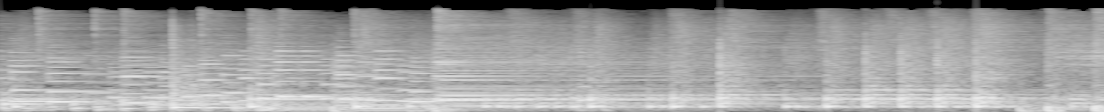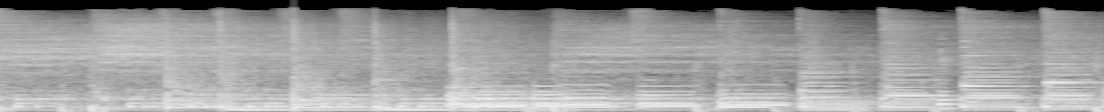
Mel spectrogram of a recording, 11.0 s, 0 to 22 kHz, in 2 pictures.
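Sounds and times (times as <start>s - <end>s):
deep bass guitar notes: 0.0s - 3.4s, 7.6s - 11.0s
drum kit playing: 0.0s - 11.0s
piano: 0.0s - 11.0s.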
